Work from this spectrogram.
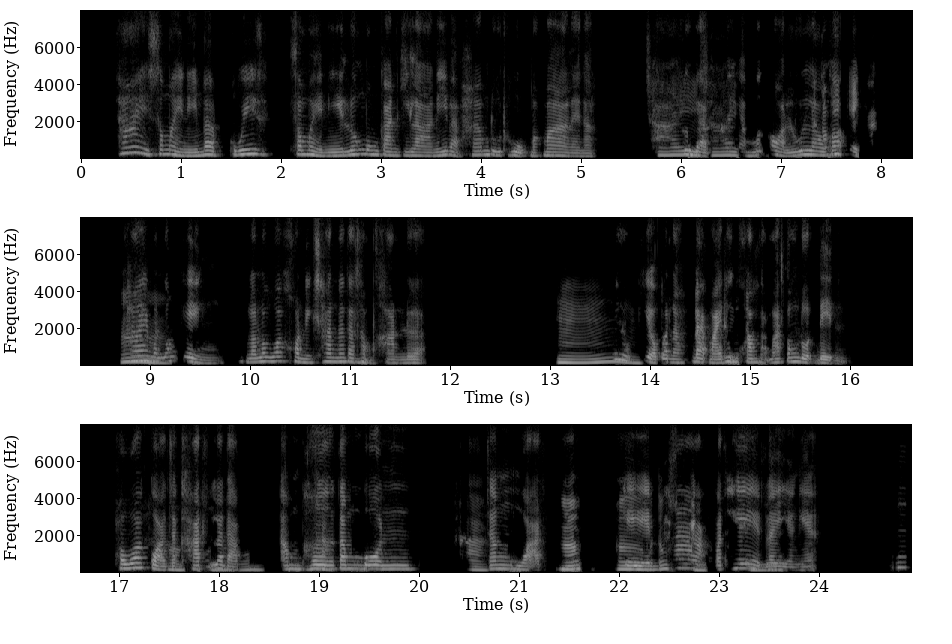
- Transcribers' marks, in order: tapping; other background noise; unintelligible speech
- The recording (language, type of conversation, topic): Thai, unstructured, ถ้าคนรอบข้างไม่สนับสนุนความฝันของคุณ คุณจะทำอย่างไร?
